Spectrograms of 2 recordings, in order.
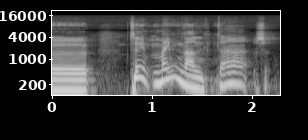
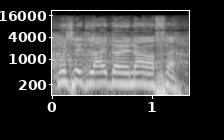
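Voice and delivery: laughing; 3 semitones higher, 5 dB louder than usual. Real, not acted. Laughing self-mockery.

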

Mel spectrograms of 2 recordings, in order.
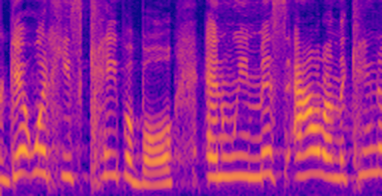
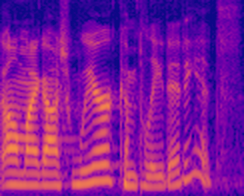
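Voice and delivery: soft, low embarrassed mumble; the ashamed disciples mumble to themselves; sheepish; 6 semitones lower, 7 dB quieter than usual. Retold or imitated. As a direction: disciples caught out, softly ashamed. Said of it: "now they're like".

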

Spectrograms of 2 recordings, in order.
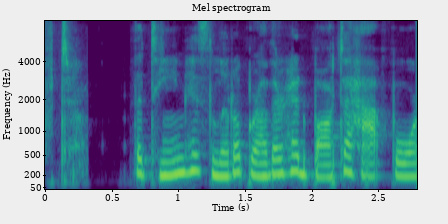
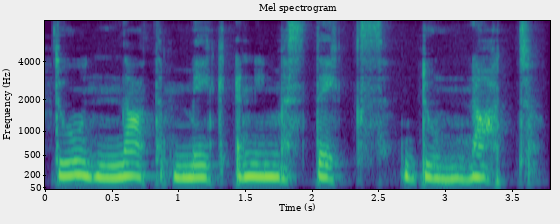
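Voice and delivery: hissed warning; slower than usual. Acted. Mother warning her son under her breath, slow whispered hiss. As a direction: whisper it slowly like a cold command. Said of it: "his mother hissed at him".

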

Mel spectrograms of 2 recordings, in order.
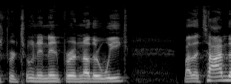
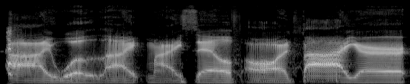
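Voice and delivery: dramatic vow; 7 semitones lower, much slower than usual. Acted. Joking threat, dragged out.

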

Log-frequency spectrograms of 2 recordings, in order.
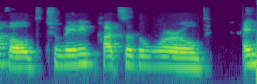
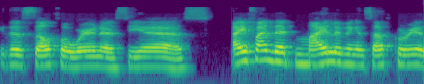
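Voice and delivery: ordinary talk

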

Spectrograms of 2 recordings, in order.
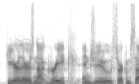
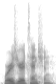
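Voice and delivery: usual speaking voice

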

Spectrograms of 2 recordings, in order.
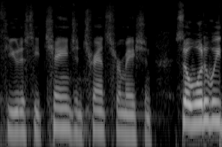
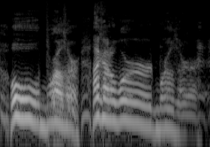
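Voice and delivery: mock churchy "brother" voice, louder and put-on; churchy insider talk; 5 dB louder than usual. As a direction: ham up the insider lingo a little. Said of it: "your cubicle mate is not gonna understand".

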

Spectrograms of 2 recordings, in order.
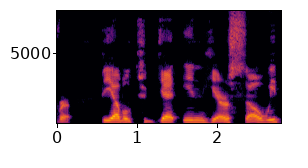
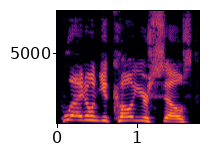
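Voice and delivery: retold yell; 8 semitones higher than usual. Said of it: "And he yells".

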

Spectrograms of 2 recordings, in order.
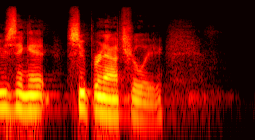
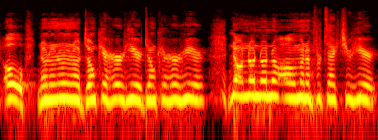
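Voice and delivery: fussy, fretting parent voice pitched up; mock helicopter father; 6 semitones higher, faster than usual. Preacher mocking an overprotective God, fretting high. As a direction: hover and fuss like an anxious dad. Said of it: "this helicopter father".

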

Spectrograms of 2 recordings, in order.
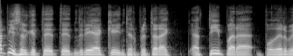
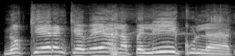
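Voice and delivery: mock outrage; 8 semitones higher, slower than usual. Mocking the conspiracy claim.

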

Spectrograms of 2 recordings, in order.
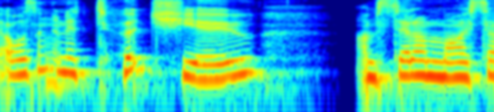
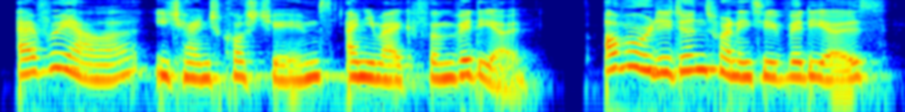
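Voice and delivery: ordinary talk, nothing marked

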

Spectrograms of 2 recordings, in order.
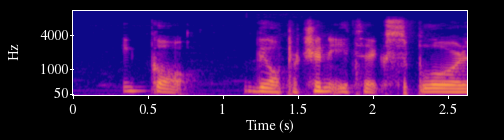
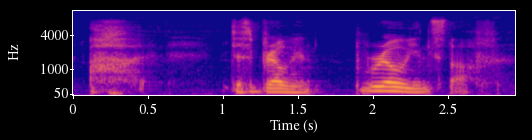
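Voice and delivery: normal talking voice

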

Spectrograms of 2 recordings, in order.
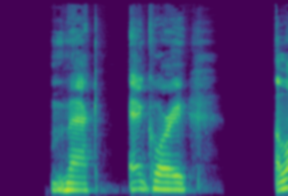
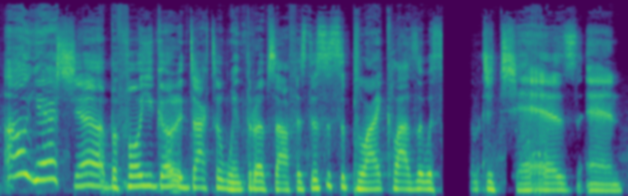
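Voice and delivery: put-on sweet old receptionist. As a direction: coo at them like a doting grandma. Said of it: "Wendy's just like".

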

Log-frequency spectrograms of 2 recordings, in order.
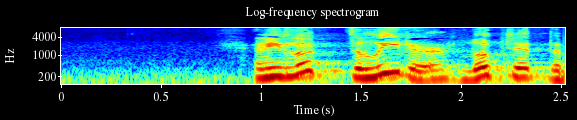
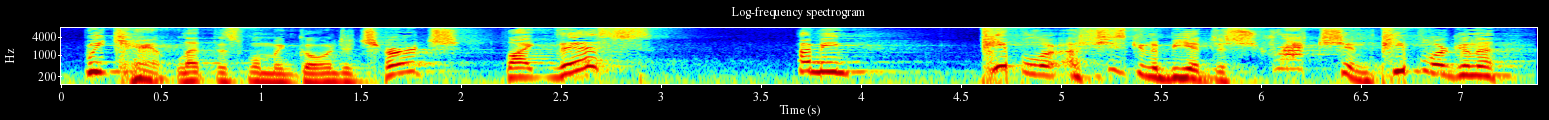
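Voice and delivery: indignant; 5 semitones higher than usual. Retold or imitated. Pastor voiced in a story.

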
